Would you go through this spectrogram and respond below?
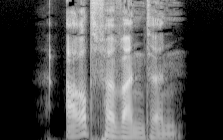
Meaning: inflection of artverwandt: 1. strong genitive masculine/neuter singular 2. weak/mixed genitive/dative all-gender singular 3. strong/weak/mixed accusative masculine singular 4. strong dative plural
- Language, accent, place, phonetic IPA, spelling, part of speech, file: German, Germany, Berlin, [ˈaːɐ̯tfɛɐ̯ˌvantn̩], artverwandten, adjective, De-artverwandten.ogg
